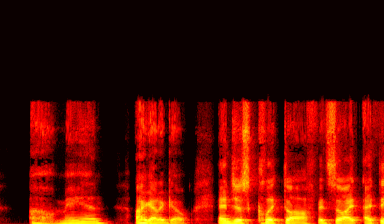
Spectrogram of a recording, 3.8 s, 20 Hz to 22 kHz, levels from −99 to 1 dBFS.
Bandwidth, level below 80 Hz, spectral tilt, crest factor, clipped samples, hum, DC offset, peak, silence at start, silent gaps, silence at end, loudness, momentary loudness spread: 12.5 kHz; -66 dBFS; -6 dB/octave; 18 dB; under 0.1%; none; under 0.1%; -6 dBFS; 0.3 s; none; 0 s; -24 LUFS; 12 LU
